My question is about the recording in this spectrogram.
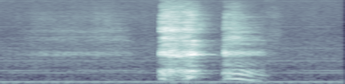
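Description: A man coughing twice into his hand, a harsh cough about a second in with a shorter second cough right after it, over a steady low electrical hum.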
